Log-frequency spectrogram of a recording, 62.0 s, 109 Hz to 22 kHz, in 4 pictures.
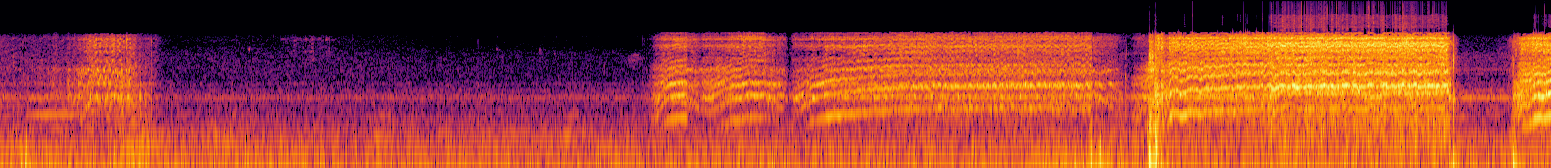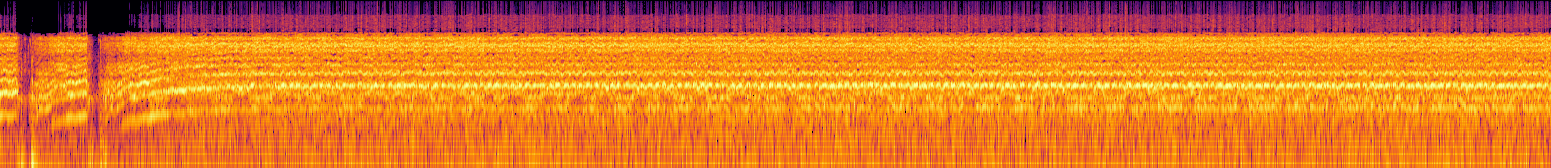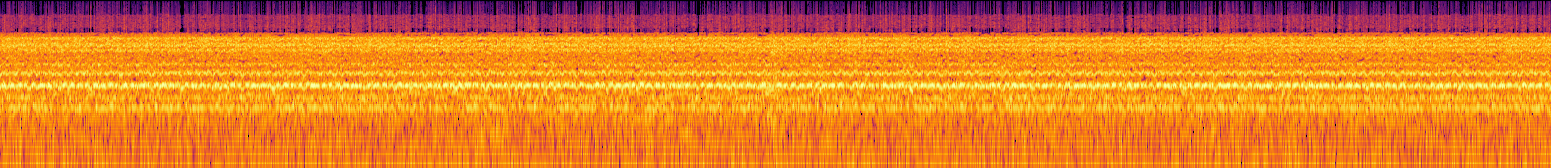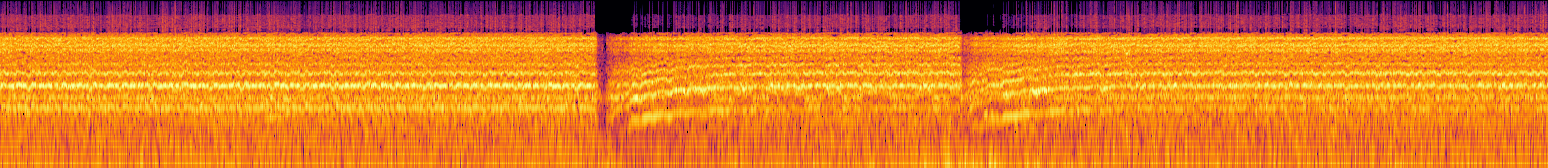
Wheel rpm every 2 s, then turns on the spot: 30, 0, 0, 70, 150, 100, 150, 80, 120, 160, 160, 160, 160, 160, 160, 160, 160, 160, 160, 160, 160, 160, 160, 160, 160, 160, 120, 160, 140, 160, 160.
0-2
